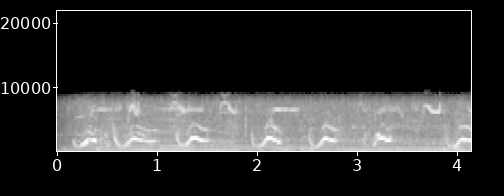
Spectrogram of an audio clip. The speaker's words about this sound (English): So the whistles that you're hearing, the kind of primary noise, those are the killer whales. I've always kind of thought that they've sounded like a distressed cat.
